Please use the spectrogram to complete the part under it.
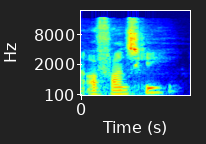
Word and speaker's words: Aronofsky: Darren Aronofsky.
